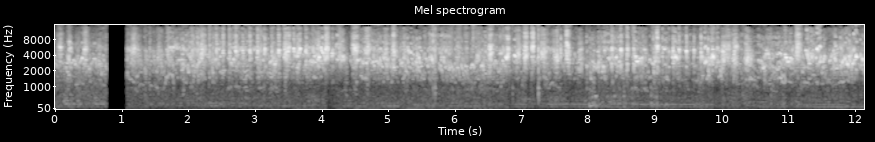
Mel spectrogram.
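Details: A large group of budgies in their aviary produces an unbroken, scratchy chattering chorus of squawks and warbles after a short silent break near the start.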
